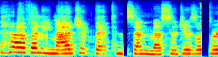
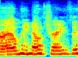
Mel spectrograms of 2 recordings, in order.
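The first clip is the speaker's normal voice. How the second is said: ordinary delivery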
